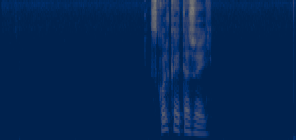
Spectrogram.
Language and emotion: Russian, neutral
